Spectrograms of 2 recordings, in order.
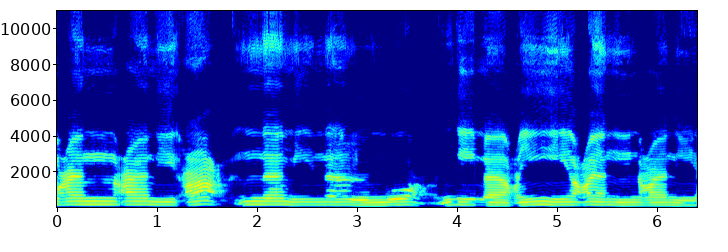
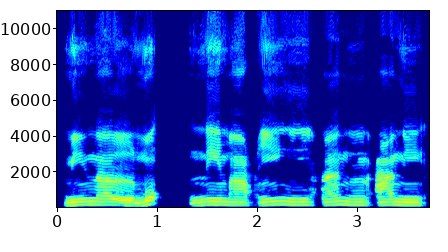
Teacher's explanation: huruf ain ini ketika disukunkan dia akan sedikit memanjang ya, melandai memanjang. Jadi tidak menghentak ya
